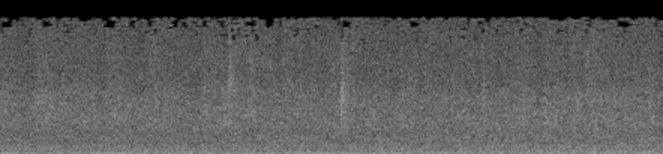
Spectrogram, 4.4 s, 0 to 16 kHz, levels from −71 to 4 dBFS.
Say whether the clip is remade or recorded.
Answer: recorded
